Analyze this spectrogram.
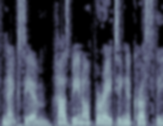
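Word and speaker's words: NXIVM: their skin the group nxi VN pronounced nexium has been operating across the u.s.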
